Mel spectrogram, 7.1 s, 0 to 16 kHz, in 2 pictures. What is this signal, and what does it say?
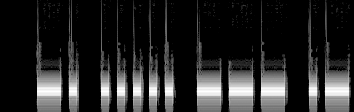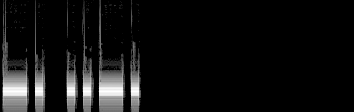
Morse code, heard as a keyed tone, about 15 wpm, 700 Hz. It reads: N5OPF
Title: USA Call Signs - 5 Characters - Repeated 2x - 15wpm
